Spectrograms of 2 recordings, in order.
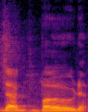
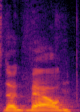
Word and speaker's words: Bowden: friend Doug bowed and I said his name right this time I thought it was Doug bowed but I heard him say his name and it's Doug Bowden is selling this product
